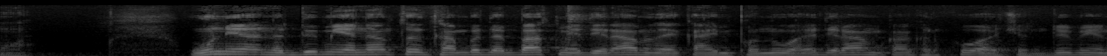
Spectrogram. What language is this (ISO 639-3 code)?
ron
